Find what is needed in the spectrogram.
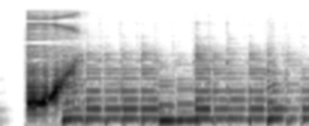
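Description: Playful background music: a brief rising swoop sound effect, then a bouncy plucked-string tune.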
